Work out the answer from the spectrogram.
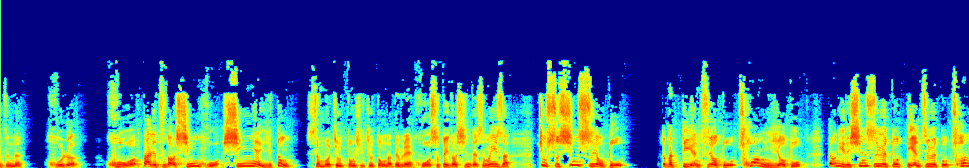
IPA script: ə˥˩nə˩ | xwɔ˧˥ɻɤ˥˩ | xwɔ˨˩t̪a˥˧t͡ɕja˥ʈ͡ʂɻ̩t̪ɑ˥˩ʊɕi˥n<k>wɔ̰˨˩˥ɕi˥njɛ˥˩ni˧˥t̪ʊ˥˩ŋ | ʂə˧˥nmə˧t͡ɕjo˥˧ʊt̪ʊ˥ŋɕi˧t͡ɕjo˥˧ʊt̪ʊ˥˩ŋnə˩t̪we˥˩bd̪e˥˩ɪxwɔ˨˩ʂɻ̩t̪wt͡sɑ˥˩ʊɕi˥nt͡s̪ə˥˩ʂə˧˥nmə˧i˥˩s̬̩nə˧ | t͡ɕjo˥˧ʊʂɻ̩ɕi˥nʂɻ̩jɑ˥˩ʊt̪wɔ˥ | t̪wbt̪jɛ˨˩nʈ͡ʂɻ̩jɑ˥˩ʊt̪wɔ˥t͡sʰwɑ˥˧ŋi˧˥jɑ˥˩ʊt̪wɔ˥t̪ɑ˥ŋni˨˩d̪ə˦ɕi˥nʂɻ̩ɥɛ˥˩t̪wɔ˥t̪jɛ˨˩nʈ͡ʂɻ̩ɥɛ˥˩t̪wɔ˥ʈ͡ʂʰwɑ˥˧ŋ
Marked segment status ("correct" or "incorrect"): incorrect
